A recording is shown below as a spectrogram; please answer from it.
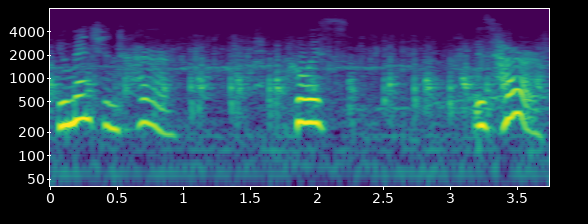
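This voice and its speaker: High-voiced, timid young country girl. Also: slow pace, noisy background. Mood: uneasy, curious. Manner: hesitant, plain-spoken, nervous. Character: timid but plucky country girl, naive young servant. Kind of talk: 1970s radio drama acting. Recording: narrow-band old radio broadcast.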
